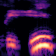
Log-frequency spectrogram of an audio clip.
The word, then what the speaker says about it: Li: Like a lot of people have heard of Tao, but not as many people do Li. This is pronounced Li.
